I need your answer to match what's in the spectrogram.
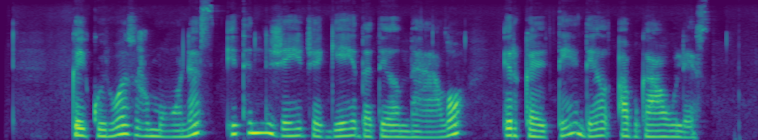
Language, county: Lithuanian, Marijampolė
